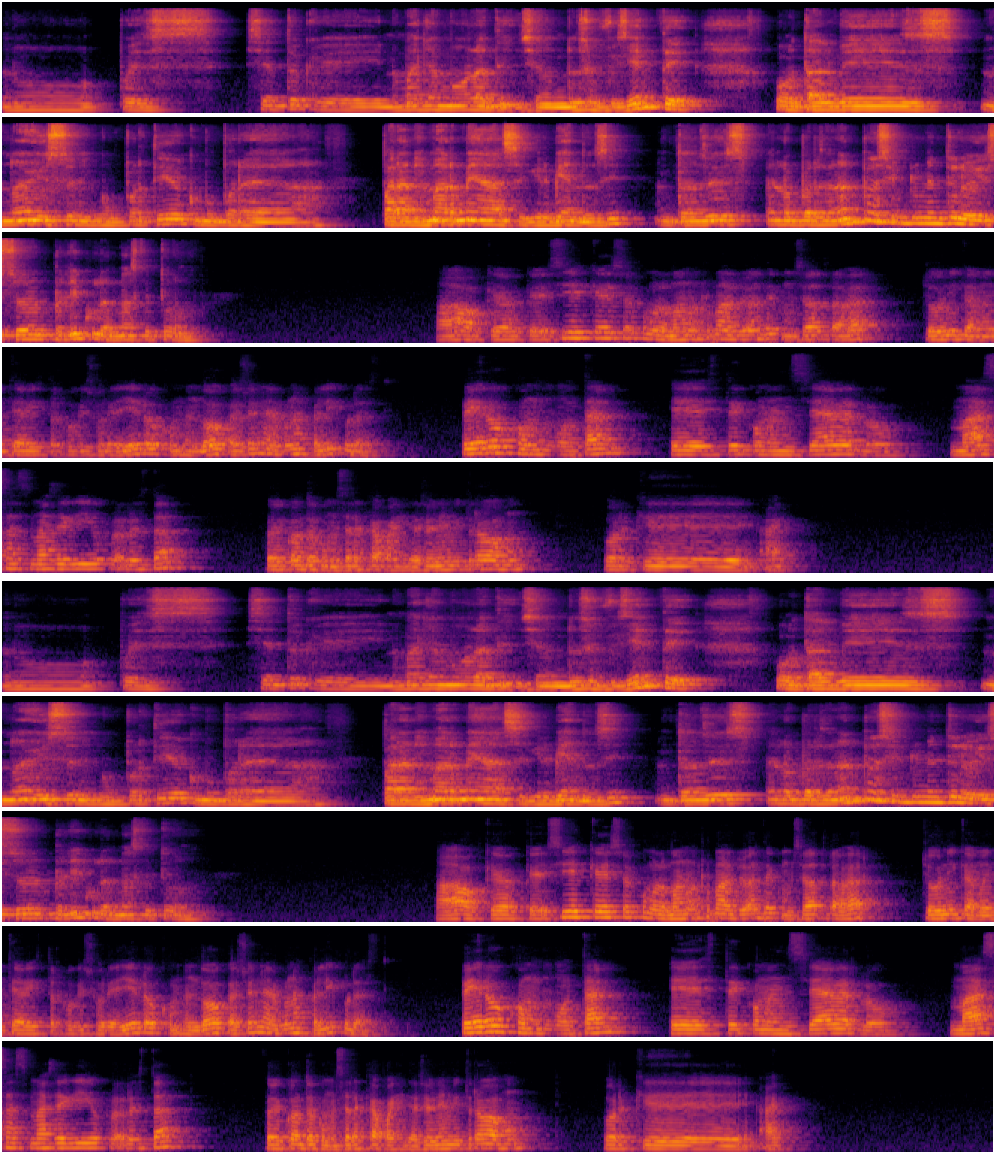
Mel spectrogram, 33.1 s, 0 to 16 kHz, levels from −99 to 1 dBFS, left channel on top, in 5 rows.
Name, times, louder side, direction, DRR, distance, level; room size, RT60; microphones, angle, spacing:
voice 1, 0.0-8.8 9.2-14.5, left 3 dB, 35° left, 0.3 m, -26 dB
voice 2, 16.1-19.0 19.4-22.3 22.9-24.0 24.3-25.8 26.2-27.6 28.2-29.9 30.5-31.6, right 2 dB, 70° right, 0.5 m, -30 dB
2.6 x 2.0 x 2.8 m
head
